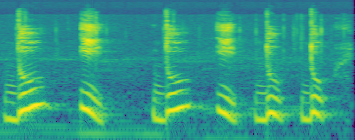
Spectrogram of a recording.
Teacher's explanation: It's a dental D sound, okay? So just behind your teeth, the.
